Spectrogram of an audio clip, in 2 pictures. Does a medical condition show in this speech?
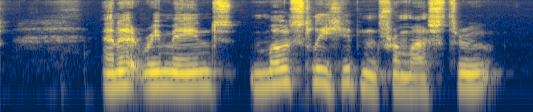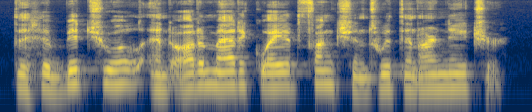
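No.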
